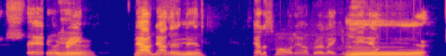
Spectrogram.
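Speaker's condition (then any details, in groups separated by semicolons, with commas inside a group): No condition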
